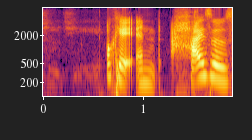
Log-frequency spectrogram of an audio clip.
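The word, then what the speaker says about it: Qiqi: Because it's spelled Kiki. And you... But she says it's Chi-Chi.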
